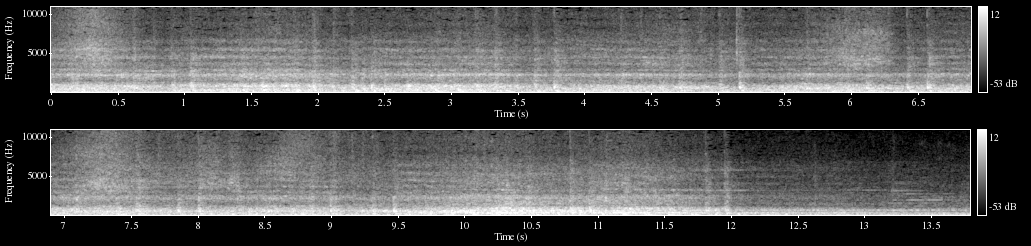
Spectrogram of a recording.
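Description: Passenger coaches of a Vietnamese train rolling past close by, wheels clattering on the rails. The sound swells about ten seconds in, then drops away near the end as the last coach passes and the train moves off.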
